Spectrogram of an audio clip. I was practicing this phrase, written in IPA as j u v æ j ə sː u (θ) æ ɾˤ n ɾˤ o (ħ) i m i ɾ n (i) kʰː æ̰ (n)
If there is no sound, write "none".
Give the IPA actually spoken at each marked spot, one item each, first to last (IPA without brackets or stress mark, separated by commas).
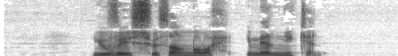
θ, ħ, i, n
